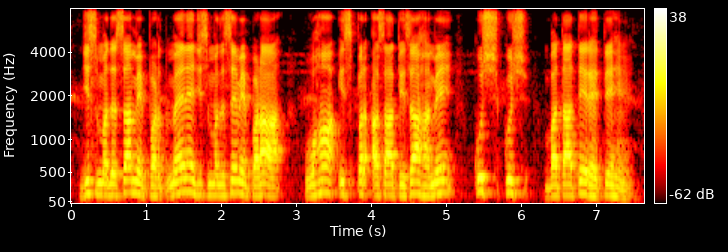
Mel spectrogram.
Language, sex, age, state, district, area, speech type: Urdu, male, 18-30, Bihar, Purnia, rural, spontaneous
